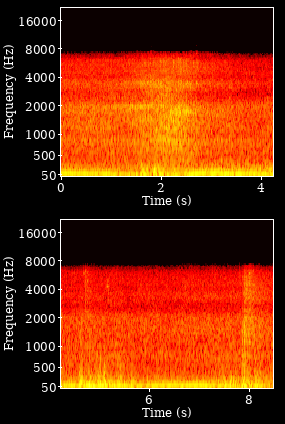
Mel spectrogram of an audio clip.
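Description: A large bus engine rumbles close by.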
